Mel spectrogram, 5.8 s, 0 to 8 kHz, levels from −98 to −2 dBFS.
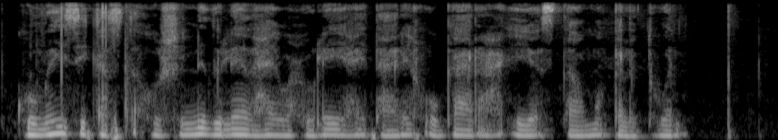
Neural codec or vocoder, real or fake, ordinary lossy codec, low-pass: none; real; none; 7.2 kHz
